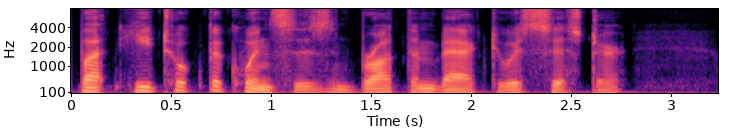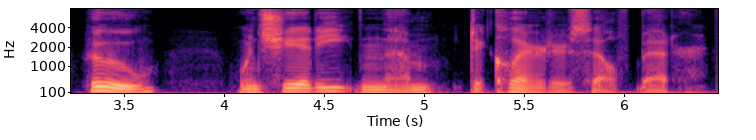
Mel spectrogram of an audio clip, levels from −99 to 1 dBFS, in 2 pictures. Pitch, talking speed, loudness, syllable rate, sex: 95 Hz, 195 wpm, -21 LUFS, 5.3 syllables/s, male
